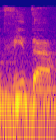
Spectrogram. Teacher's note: se ela vai ficar na penúltima sílaba como você tá vendo em vida ela será paroxítona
